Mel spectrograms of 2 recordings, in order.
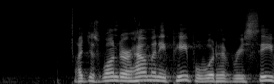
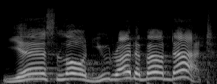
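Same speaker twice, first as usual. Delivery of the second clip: raised, higher voice with a Caribbean lilt; Caribbean accent; 7 semitones higher, 3 dB louder than usual. Retold or imitated. Preacher voicing the Caribbean lady answering Jesus, Caribbean accent. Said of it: "But my Caribbean lady says".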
